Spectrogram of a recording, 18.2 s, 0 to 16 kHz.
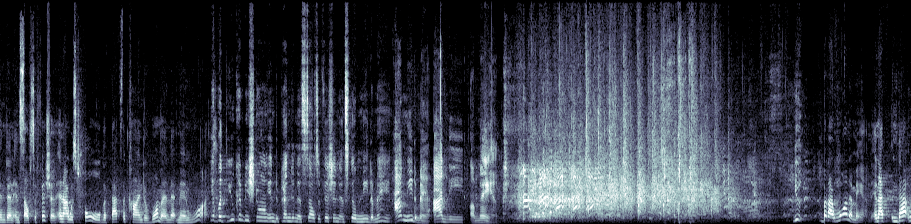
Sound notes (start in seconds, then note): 10.0 laughter; 11.2 applause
